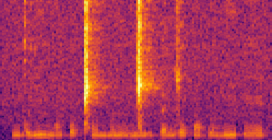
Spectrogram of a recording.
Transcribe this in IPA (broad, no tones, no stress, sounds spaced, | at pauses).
ŋ ɡ o j ĩ ŋ ɡ ɔ̃ k͡p o ǁ ẽ m b ə̃ ŋ͡m ə ŋ͡ǁ iː p ɛ n z o p ɔ̃ ɓ ʊ m ĩ ʔ ẽ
